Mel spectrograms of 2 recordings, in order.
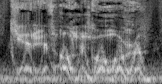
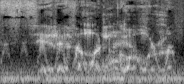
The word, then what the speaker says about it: Cirith Ungol: Sir Unore means pass of the spider while Tolken's Elvis would pronounce it Kith Unore. The band always pronounced it sith unore.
